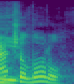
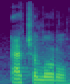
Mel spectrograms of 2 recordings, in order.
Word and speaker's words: axolotl: This is the axolotl. Axolotl. Usually, I mean, like I can in Latin America, in Aztec society, the X is a ch. Yeah. Right. So it's AX. So I would say axolotl because the TL is also.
